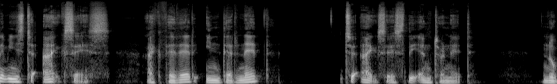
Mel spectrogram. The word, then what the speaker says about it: internet: But in Spanish, the I sound always is an E sound.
